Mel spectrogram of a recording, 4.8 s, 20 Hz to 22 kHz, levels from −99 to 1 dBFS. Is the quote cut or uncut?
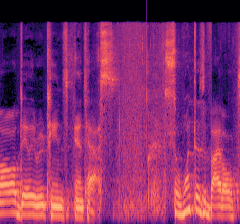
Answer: uncut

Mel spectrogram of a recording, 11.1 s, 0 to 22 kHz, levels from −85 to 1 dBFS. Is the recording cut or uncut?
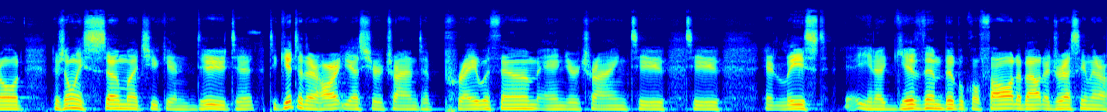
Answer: cut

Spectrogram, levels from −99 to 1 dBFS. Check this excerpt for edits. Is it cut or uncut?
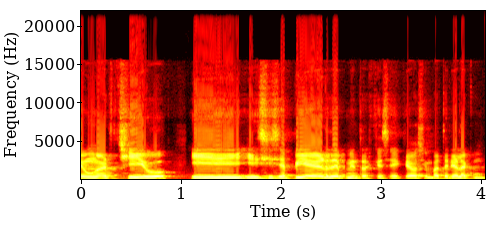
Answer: cut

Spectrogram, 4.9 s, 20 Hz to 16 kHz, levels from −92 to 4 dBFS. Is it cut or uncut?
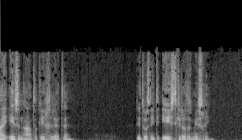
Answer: uncut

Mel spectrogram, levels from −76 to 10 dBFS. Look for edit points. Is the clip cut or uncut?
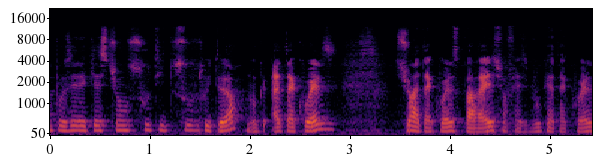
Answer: cut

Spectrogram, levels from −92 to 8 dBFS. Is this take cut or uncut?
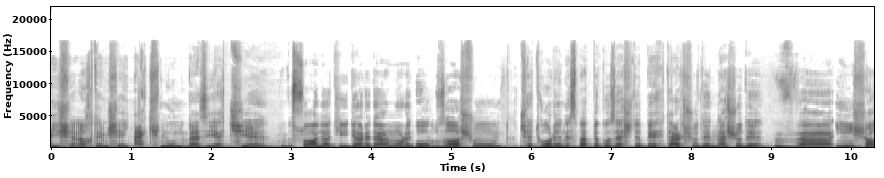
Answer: cut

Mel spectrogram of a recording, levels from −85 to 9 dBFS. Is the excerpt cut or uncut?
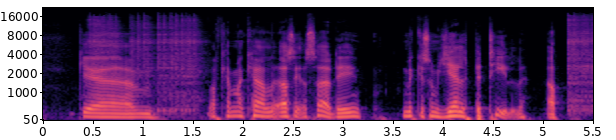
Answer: cut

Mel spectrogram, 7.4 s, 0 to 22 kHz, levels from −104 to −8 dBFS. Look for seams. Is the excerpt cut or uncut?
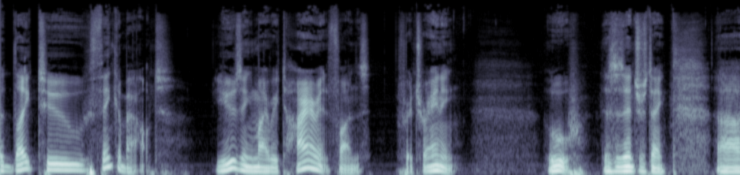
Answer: uncut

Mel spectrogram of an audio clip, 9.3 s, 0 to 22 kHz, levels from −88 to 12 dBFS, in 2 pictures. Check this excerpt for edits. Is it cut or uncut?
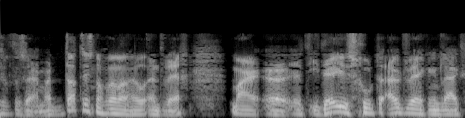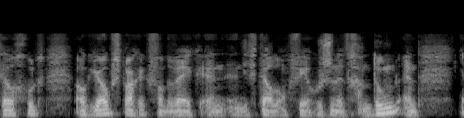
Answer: uncut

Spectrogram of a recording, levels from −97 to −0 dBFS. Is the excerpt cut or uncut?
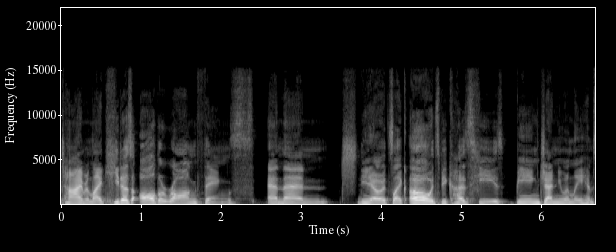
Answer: uncut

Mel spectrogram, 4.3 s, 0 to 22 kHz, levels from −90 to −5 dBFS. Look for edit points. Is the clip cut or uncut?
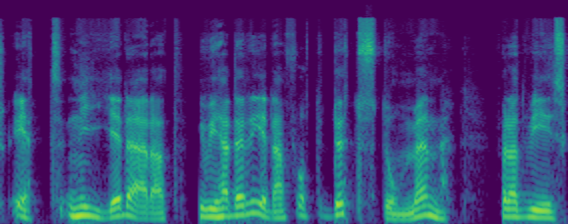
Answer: cut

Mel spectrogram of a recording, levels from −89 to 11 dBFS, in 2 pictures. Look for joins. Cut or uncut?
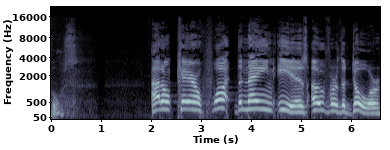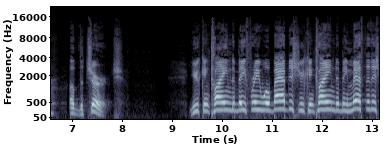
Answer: uncut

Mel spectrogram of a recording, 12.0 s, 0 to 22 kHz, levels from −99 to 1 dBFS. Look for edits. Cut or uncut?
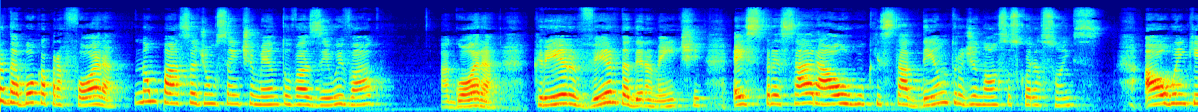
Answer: uncut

